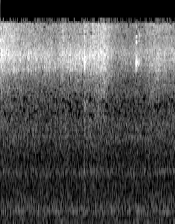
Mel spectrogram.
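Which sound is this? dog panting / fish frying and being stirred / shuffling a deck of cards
fish frying and being stirred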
